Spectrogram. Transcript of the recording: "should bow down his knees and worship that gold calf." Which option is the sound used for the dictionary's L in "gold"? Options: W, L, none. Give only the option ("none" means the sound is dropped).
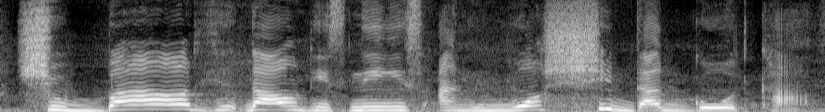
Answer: L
